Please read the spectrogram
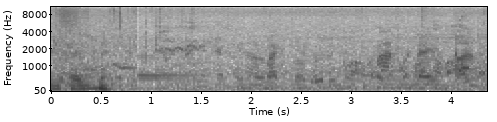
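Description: A man's voice for about the first half-second, then faint, scattered voices of other people.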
